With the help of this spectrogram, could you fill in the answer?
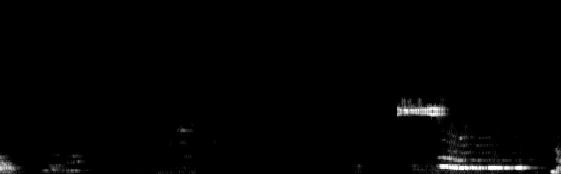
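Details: Four-week-old Cavalier King Charles Spaniel puppies in a home puppy pen, meeting older dogs and trying puppy mash, give a drawn-out, steady whine near the end, preceded by faint soft squeaks and a brief high thin tone.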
